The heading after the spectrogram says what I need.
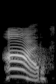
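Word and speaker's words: hour: बट हमारा एच जो है वो साइलेंट हो जाता है। तो ओ यू आर आर निकलता है।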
